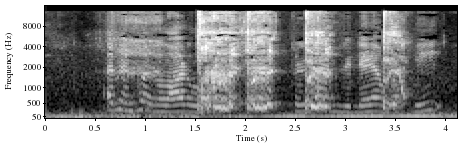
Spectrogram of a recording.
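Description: A person's voice making short wavering vocal sounds, mixed with coughing and throat clearing, over a steady low hum.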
